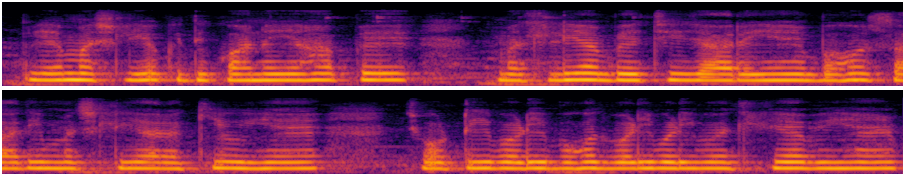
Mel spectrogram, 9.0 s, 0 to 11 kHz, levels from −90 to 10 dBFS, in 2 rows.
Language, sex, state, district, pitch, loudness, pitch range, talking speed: Hindi, female, Uttar Pradesh, Jyotiba Phule Nagar, 245 Hz, -13 LUFS, 240-250 Hz, 160 wpm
